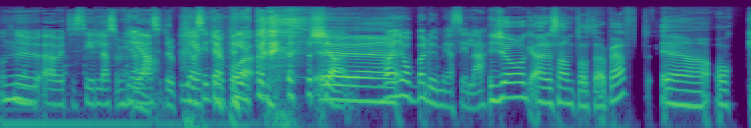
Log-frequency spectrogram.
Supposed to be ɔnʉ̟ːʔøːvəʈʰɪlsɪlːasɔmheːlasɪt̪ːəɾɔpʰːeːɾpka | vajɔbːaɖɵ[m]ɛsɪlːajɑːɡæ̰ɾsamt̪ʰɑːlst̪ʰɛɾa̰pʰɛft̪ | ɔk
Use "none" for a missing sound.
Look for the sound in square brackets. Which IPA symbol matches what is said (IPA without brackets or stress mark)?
m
